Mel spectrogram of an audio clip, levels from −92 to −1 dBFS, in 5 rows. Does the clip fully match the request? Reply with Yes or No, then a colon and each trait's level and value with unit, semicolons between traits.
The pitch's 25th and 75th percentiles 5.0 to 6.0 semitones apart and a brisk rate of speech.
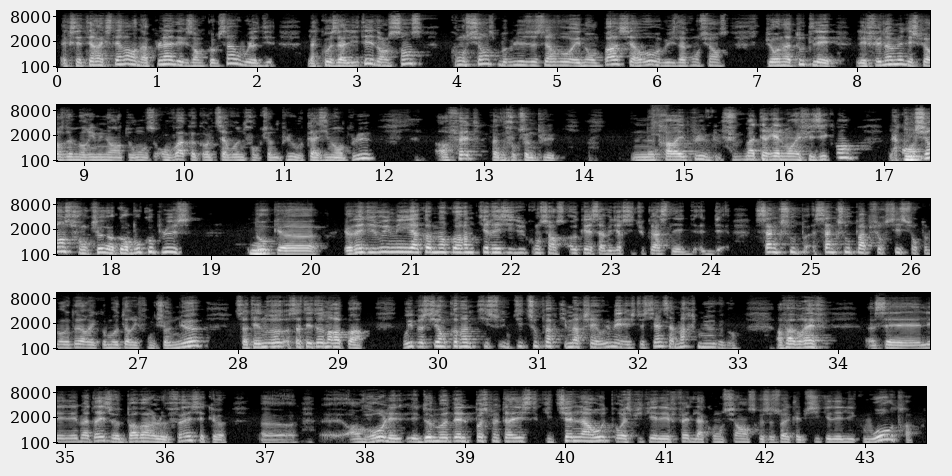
Yes: wide, 5.6 semitones; fast, 250 wpm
